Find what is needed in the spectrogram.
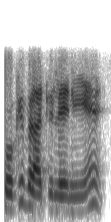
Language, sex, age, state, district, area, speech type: Dogri, male, 60+, Jammu and Kashmir, Udhampur, rural, conversation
